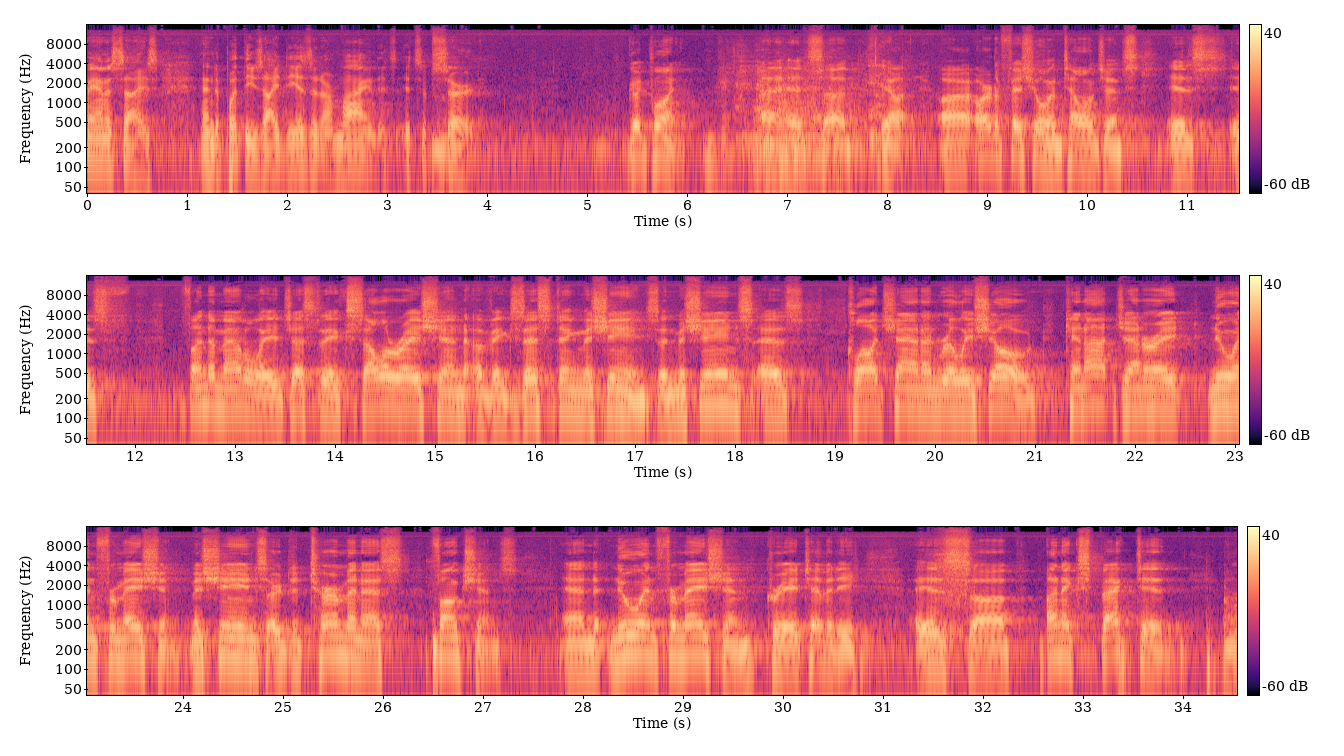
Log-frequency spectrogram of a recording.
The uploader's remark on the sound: Part two of a panel discussion on “The Danger of Totalitarian Science,” held at the July 2018 FreedomFest in Las Vegas.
